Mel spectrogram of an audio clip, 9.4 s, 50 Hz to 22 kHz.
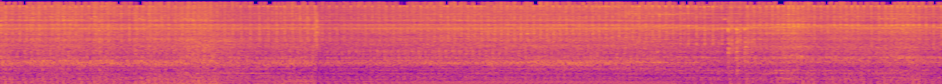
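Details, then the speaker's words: Honda Click 125/150 scooter just after a water pump replacement and coolant refill, run to check for leaks: the engine ticks over at a steady, even idle with no knocks or rattles; normal idle. "ตัวนี้เครื่องยนต์กำลังทำงานนะครับผม"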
